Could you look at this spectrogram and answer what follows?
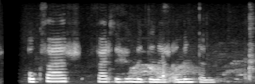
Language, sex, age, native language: Icelandic, female, 11, Icelandic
